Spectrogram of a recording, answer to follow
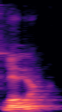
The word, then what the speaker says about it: Slowik: Is that how you say it, Slowik?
